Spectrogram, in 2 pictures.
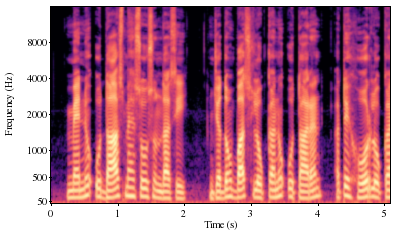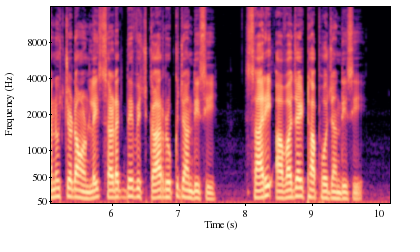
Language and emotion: Punjabi, sad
